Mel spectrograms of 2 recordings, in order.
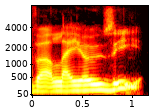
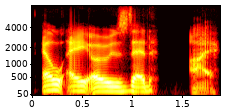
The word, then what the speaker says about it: Laozi: A guy by the name of Laozi. I think I'm pronouncing that right. I'm pronouncing it phonetically. Laozi or Z-I.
